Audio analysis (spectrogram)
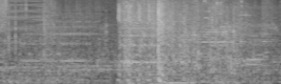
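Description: Mines exploding in the futuristic racing game Wipeout Omega Collection, a sudden loud burst of booming blasts partway through, rumbling over steady background game noise.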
